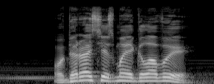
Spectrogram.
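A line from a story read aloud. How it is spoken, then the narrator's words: Yelling. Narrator (Russian): заорал я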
